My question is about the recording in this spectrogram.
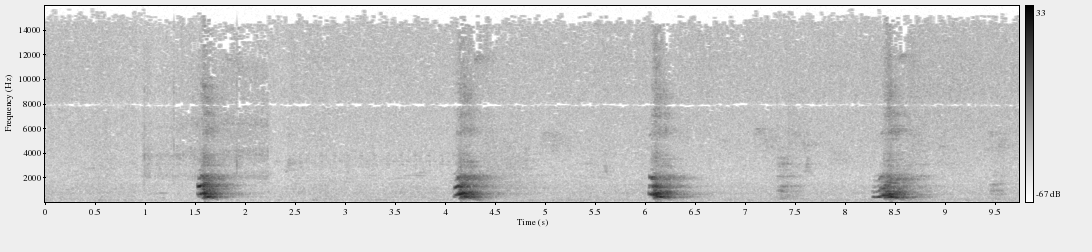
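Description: A terrier barking four single barks about two seconds apart. They are demand barks aimed at another dog to get its chicken.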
